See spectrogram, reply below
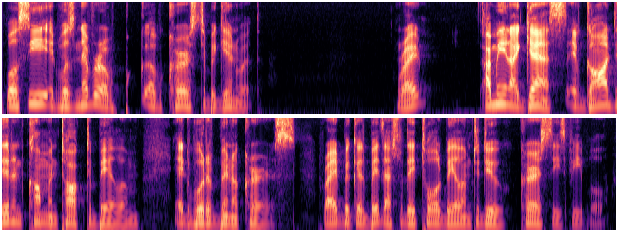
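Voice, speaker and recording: Speaking at a moderate pace in a slightly high voice, this Bible study livestream host offers relaxed, reflective commentary on scripture, frequently posing rhetorical questions. The recording is dry and studio quality.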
